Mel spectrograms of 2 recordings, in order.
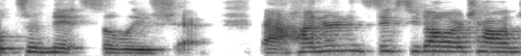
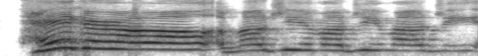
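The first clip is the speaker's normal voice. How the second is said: enthusiastic, high-energy, bright, high and excited; 8 semitones higher, 3 dB louder than usual. Showing how to greet someone in a message: excited, high-energy greeting. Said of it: "That brings the energy".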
